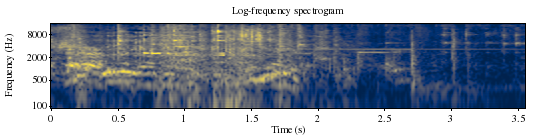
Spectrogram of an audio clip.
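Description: Dishes and bowls crash and clatter across a table in a loud, chaotic burst, followed by a few scattered clinks and knocks as the mess settles.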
